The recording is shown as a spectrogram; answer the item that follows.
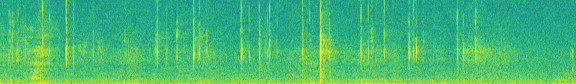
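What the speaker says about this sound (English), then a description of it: "Forgive my slow typing." Quiet, uneven tapping of keys on a computer keyboard, a scattered series of soft clicks over faint room hiss.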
